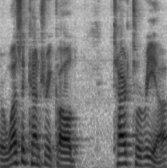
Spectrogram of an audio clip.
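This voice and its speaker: With an American accent and a plain, everyday voice, a man talks at a moderate pace in a fairly high pitch with lively intonation. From US Midwest, Chicago. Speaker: talk radio host. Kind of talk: casual monologue reading listener email. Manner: rambling, conversational with many fillers.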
